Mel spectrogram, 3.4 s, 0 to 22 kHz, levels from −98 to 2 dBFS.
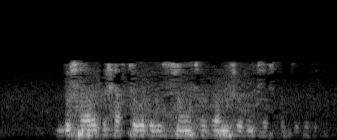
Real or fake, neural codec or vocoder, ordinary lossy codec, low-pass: real; none; MP3, 16 kbps; 3.6 kHz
